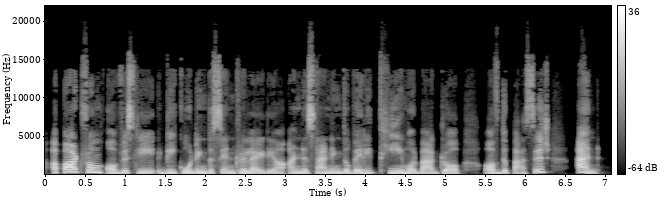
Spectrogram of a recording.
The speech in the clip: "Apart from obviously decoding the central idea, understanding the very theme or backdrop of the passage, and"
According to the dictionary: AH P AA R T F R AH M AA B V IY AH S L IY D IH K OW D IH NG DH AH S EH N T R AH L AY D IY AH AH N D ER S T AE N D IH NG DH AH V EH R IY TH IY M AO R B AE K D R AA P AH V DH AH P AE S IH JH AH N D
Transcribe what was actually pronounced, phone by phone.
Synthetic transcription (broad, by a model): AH P AA R T F R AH M AA B V IY AH S L IY D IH K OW D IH NG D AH S EH N T R AH L AY D IY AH AH N D ER S T AE N D IH NG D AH V EH R IY T IY M AO R B AE K D R AA P AH V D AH P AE S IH JH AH N D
